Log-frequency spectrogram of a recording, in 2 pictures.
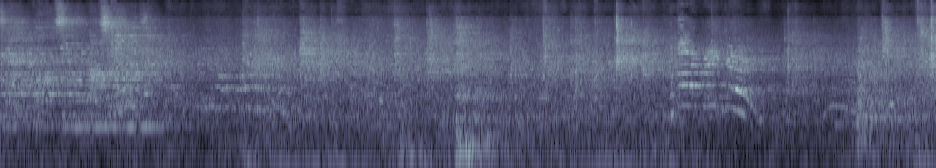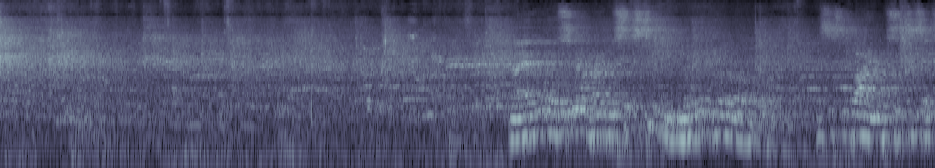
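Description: A crowd of spectators murmurs and calls out in a large echoing arena.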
